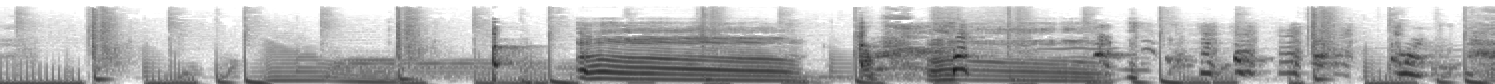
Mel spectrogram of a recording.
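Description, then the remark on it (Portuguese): Someone vocally imitates tennis player Guga's grunts while playing: a loud series of strained, moaning cries with sliding pitch, some drawn out and others short, repeated over several seconds. “Por que, por que, que os caras fazem esses gemidos quando jogam tênis, né, mano?”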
